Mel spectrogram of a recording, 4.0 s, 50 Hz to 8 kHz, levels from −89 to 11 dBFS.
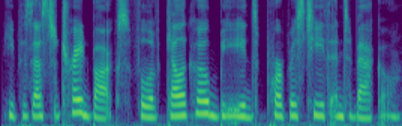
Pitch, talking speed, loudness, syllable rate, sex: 220 Hz, 195 wpm, -17 LUFS, 5.7 syllables/s, female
